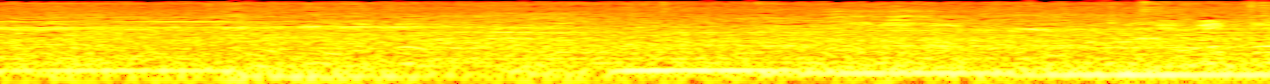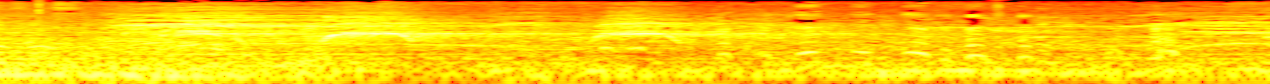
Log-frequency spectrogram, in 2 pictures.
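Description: An amusement ride whirs and rumbles steadily.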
